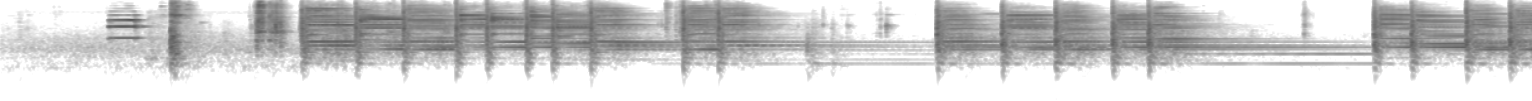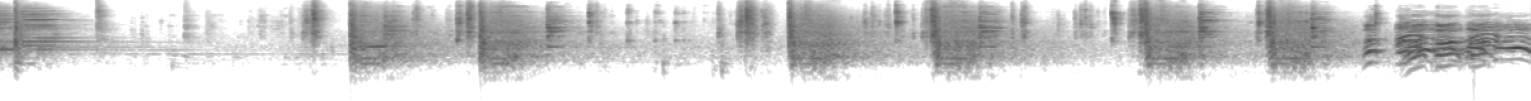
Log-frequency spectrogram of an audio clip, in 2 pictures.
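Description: Single-action revolver shots fired in quick succession, each hit followed by the ringing of struck steel plate targets, lasting about twelve seconds. After a short pause, a second string of gunshots follows, with little ringing after the hits.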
